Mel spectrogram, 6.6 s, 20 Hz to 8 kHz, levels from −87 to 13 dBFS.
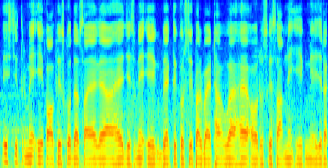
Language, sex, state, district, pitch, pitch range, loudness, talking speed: Hindi, male, Punjab, Pathankot, 110 Hz, 105-115 Hz, -13 LUFS, 210 wpm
